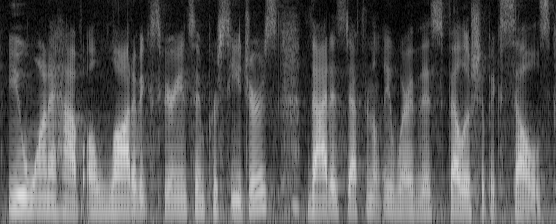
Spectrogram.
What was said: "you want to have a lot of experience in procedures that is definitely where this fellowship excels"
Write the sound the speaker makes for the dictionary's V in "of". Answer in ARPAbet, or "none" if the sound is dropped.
V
